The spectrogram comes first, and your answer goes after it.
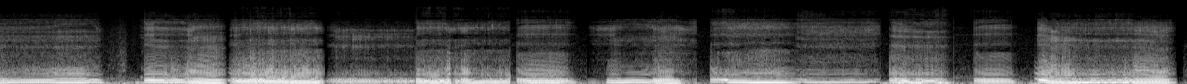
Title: The Loudest Snoring Dog Ever..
